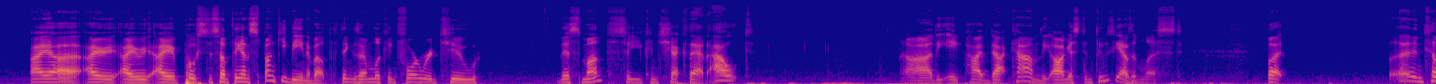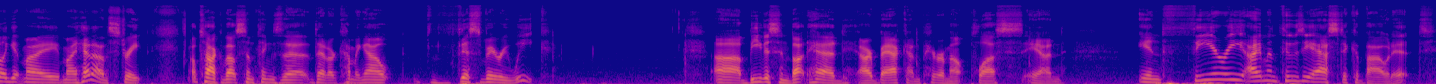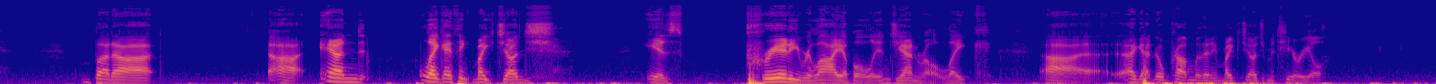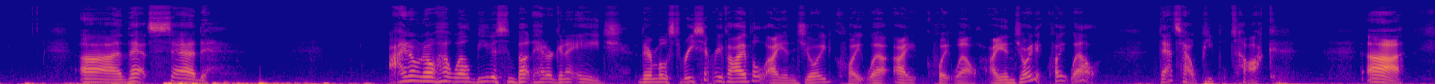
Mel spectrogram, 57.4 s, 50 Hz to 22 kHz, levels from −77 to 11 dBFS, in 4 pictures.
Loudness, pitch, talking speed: -26 LUFS, 110 Hz, 140 wpm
